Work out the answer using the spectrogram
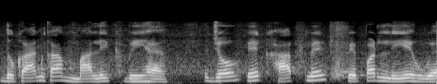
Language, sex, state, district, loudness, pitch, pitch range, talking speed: Hindi, female, Bihar, West Champaran, -15 LUFS, 150 Hz, 135-175 Hz, 165 wpm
